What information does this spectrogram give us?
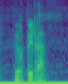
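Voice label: "purpura", Dutch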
